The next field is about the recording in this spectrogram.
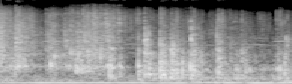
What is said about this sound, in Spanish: Escuchan el ruido de cadenas que golpean contra una puerta metálica.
